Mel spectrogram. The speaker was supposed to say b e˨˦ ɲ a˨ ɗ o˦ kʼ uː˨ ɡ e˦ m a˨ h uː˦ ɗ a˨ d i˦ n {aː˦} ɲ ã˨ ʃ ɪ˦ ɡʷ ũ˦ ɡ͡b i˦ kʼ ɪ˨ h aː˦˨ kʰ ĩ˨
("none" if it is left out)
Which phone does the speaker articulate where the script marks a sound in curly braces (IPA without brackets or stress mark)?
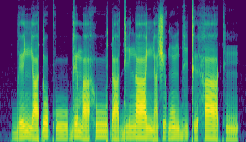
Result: aː˦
